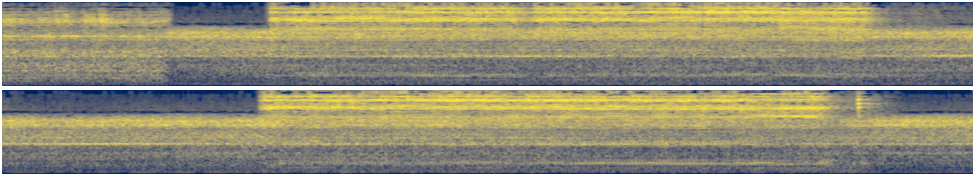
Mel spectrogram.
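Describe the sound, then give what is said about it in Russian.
A wooden model of a Harley-Davidson motorcycle rear wheel being worked on with a power tool: a loud, continuous whirring grind with a steady hum and a harsh hiss that fades and returns. No one speaks. “Это заднее колесо от мотоцикла. Если быть точным, от Харли Дэвидсона. Не знаю, как объяснить, я собираю модель.”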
